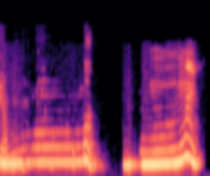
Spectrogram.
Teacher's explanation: цей звук вимовляється зі стиснутими губками що є перешкодою для виходу повітря з роту · звук м вимовляється зі стиснутими губами які потім різко розкриваються м м так цей звук вимовляється зі стиснутими губками що є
